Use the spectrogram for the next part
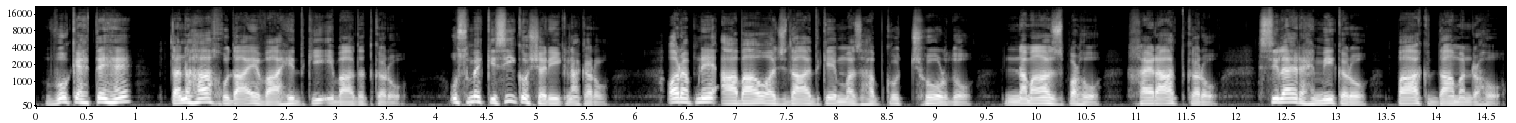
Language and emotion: Urdu, neutral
